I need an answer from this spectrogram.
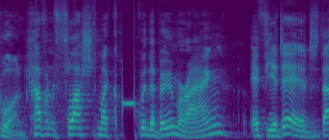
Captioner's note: beep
